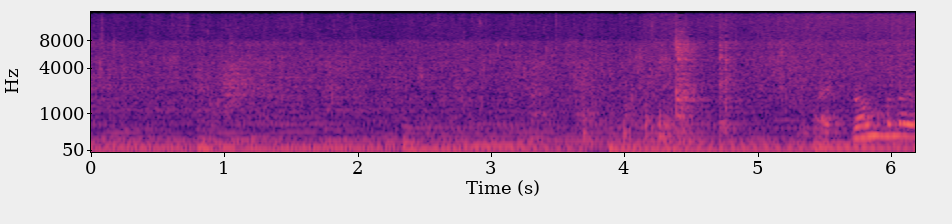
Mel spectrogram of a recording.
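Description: Onion, tomato and spices sizzling in hot oil in an aluminium kadai, with a spoon knocking and scraping against the pan a few times as it is stirred.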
